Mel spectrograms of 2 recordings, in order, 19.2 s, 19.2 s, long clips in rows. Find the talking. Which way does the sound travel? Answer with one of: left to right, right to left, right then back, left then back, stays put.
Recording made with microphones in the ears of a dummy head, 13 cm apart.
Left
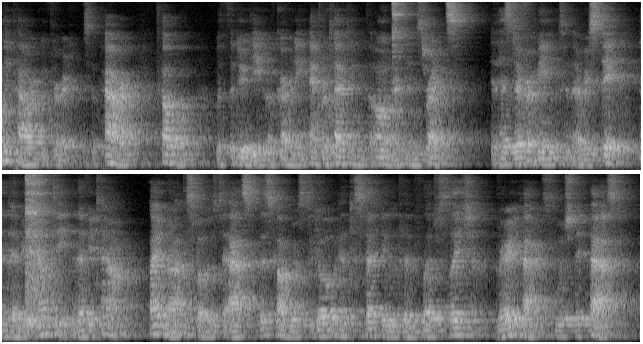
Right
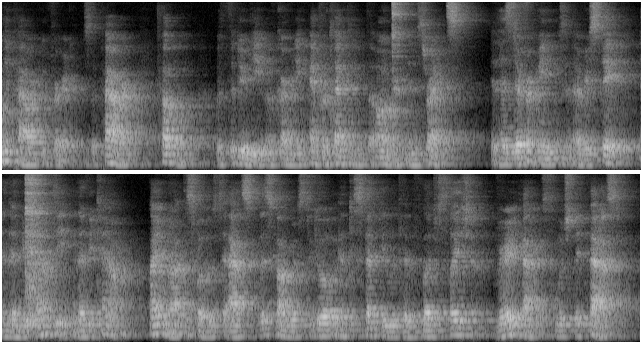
left to right.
